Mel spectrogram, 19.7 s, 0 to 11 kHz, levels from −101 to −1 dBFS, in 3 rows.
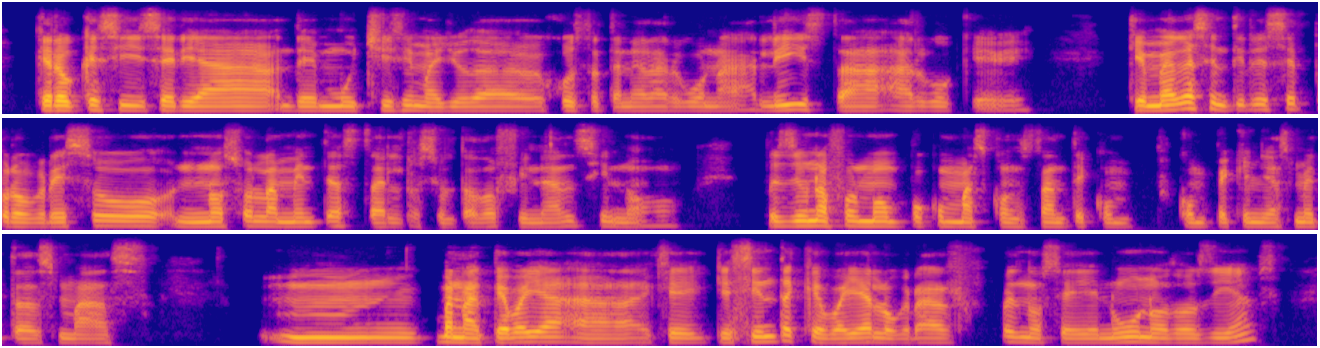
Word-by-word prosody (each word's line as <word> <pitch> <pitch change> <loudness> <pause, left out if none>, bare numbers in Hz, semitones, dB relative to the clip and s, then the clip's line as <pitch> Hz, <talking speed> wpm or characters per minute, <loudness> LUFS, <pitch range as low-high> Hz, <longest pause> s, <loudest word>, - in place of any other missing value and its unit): creo 135 -1 +8
que 145 - +4
sí 135 -1 +1
sería 125 -1 +3
de 125 -1 -1
muchísima 125 +1 -1
ayuda, 120 0 -2
justo, 130 - -5
tener 120 0 -6
alguna 120 0 -6
lista, 135 -2 0
algo 125 0 -5
que 140 0 -10 0.4
que 135 - +5
me 135 +2 +8
haga 180 +3 +7
sentir 145 -4 -2
ese 150 +2 -2
progreso, 140 +1 0
no 130 0 +1
solamente 130 -1 -1
hasta 130 -3 -3
el 120 0 -5
resultado 120 +2 -7
final, 120 +3 -6
sino, 130 -3 -6 0.6
pues, 135 - -2
de 145 - +4
una 145 -1 +6
forma 135 -1 +2
un 130 -1 -4
poco 135 +1 -5
más 125 -1 0
constante, 125 -1 -4
con 115 -1 -11 0.2
con 120 0 -6
pequeñas 120 -1 -4
metas 120 -2 -3
más, 120 -1 -5 0.5
mm, 135 0 +2 0.2
bueno, 130 -3 +7
que - - +7
vaya 125 -4 +2
a 125 - -10
que 130 0 -3
que 125 - -1
sienta 150 +3 +3
que - - 0
vaya 125 +2 +3
a - - +5
lograr, 125 0 -1 0.2
pues, 150 - -2
no 130 -2 -2
sé, 125 0 -4
en 125 +1 -4
1 140 -2 +1
o - - -5
2 125 0 -4
días. 165 +12 -4
125 Hz, 180 wpm, -23 LUFS, 120-135 Hz, 0.6 s, creo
